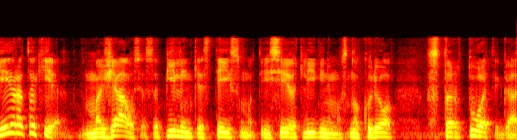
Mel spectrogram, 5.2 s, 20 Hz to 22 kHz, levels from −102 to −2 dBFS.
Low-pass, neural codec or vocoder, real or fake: 7.2 kHz; none; real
